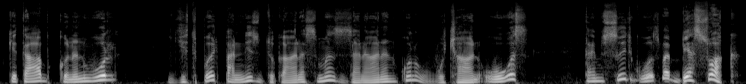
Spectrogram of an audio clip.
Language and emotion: Kashmiri, disgusted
